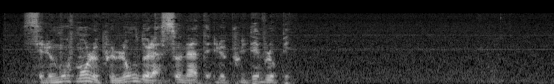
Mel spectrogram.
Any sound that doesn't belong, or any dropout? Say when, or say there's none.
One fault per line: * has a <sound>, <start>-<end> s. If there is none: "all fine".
all fine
